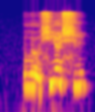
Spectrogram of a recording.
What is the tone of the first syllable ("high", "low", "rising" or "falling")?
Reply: low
